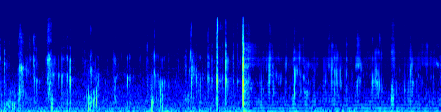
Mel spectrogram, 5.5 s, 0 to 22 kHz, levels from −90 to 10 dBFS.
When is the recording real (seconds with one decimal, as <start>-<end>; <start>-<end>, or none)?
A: 0.0-3.1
